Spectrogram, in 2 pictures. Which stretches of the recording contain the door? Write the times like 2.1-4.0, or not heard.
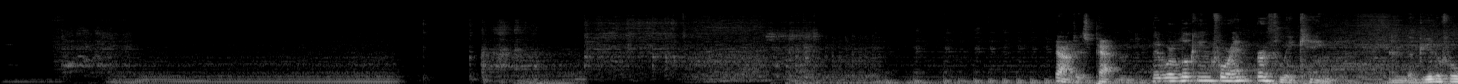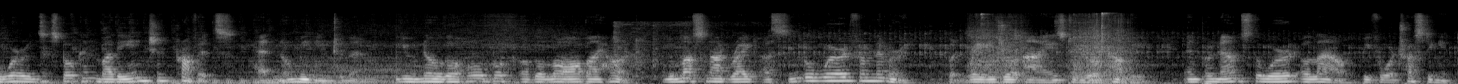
24.2-26.1.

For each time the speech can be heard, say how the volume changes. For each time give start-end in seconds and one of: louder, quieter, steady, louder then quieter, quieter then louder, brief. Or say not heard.
10.6-29.1 steady.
